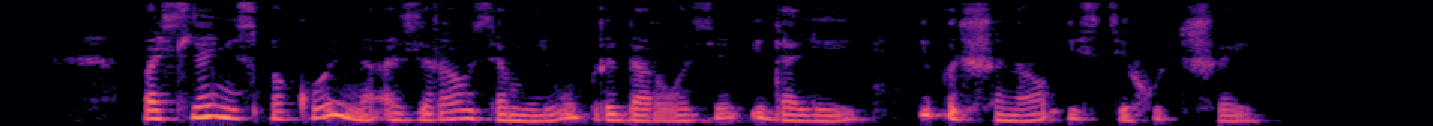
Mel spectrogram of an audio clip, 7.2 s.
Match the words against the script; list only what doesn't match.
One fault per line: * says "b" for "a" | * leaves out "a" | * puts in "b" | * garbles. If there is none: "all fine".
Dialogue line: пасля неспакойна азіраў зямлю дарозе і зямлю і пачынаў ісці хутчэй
* puts in "пры"
* says "далей" for "зямлю"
